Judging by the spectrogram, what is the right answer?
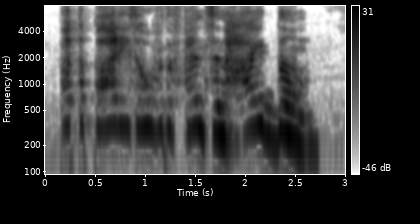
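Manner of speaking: loud, carrying stage whisper. Voicing Corey telling everyone to hide the bodies: loud whisper. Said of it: "Corey's gonna loudly whisper to everyone".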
